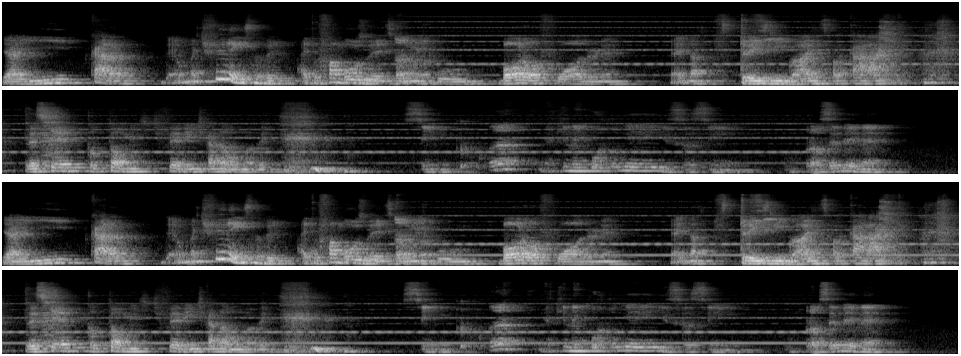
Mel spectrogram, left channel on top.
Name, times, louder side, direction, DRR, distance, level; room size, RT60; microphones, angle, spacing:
voice 1, 0.0-1.3 1.6-6.1 6.7-9.5 9.8-13.1, right 1 dB, 5° right, -4 dB, 1.0 m, -21 dB
sound 1, 3.5-17.7, right 4 dB, 45° left, 0.8 m, -37 dB
voice 2, 3.9-4.4 7.6-8.0 13.6-14.0 14.4-17.0 17.4-18.4, right 1 dB, 45° right, -5 dB, 1.9 m, -28 dB
7.6 x 4.7 x 2.6 m, 0.72 s
head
